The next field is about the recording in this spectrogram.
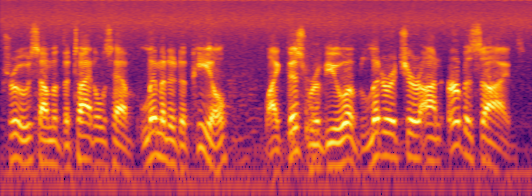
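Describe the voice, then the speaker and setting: A man's voice: mid-range voice, expressive, moderate pace, low-quality recording. An American man working as a television reporter, reading scripted feature narration. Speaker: TV news reporter. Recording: faint background noise, 1980s TV broadcast.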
